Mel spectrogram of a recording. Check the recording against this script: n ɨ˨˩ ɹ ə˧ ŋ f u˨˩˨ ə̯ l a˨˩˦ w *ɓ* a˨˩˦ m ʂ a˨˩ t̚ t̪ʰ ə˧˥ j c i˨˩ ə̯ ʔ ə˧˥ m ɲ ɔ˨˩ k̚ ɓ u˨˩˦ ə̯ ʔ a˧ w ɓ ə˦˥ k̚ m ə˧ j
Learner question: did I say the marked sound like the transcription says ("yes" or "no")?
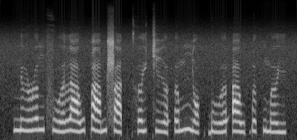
yes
